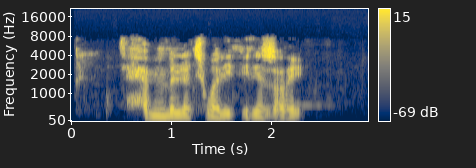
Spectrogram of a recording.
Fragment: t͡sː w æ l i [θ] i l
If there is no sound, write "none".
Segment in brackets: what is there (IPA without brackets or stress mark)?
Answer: θ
